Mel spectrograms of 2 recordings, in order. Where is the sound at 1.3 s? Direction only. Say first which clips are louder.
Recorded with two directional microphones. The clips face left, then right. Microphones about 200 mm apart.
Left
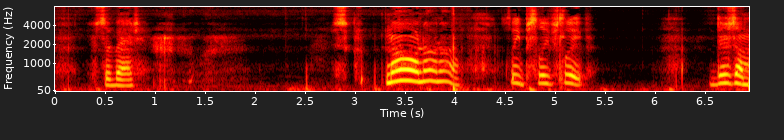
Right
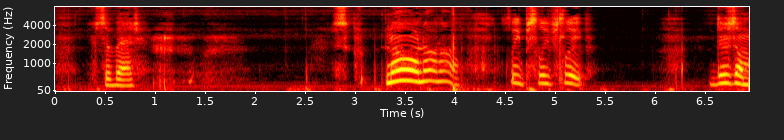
Right 7 dB; 30° right (ahead or behind).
